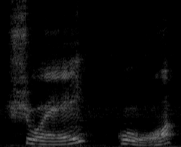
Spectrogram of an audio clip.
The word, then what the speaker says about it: 水果: sri sri sri cool both of them are third town which means your tongue needs to go lower sure cool it goes lower and a little bit up sure cool very good tranquil now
